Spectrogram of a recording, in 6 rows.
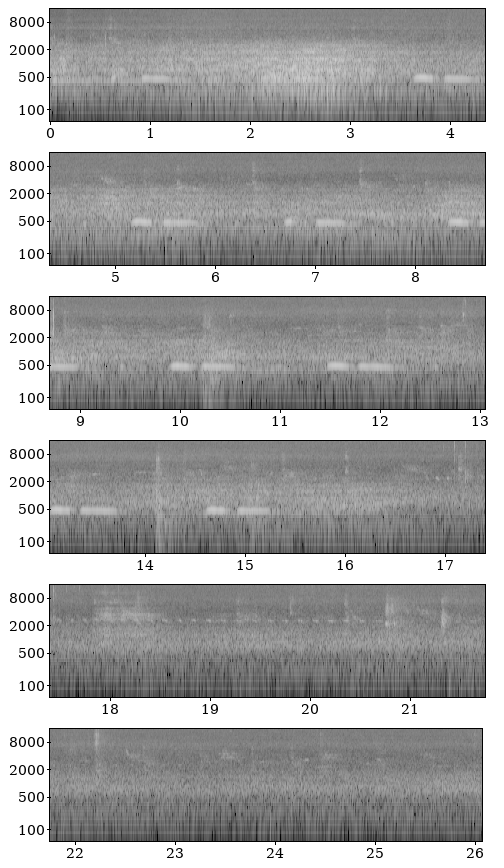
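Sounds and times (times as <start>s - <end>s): bird cooing: 0.0s - 1.4s, 3.5s - 15.6s
distant helicopter rotor and engine: 0.0s - 22.4s.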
